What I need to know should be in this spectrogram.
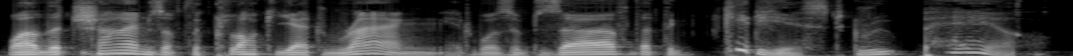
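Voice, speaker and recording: Low-voiced man solemnly narrating gothic horror. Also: darkish tone, no echo, clean studio sound. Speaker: amateur reader of a short story. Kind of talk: dramatic scripted narration of a gothic horror tale.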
